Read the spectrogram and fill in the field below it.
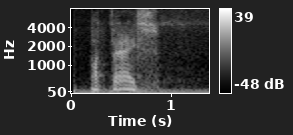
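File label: "patrijs", Dutch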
